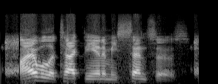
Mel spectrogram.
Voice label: Self Attack Sensors, Male; T2 Male 02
